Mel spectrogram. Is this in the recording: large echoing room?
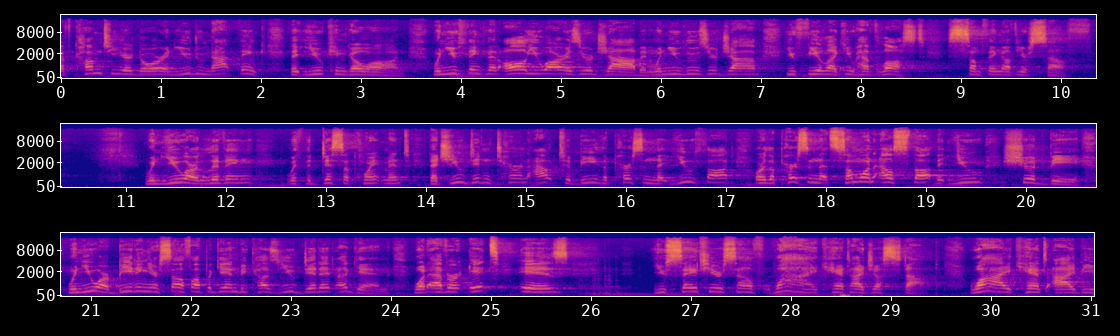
yes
